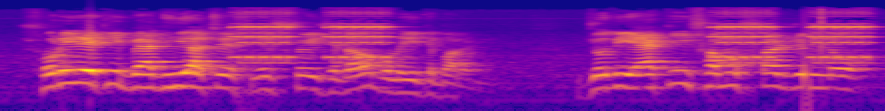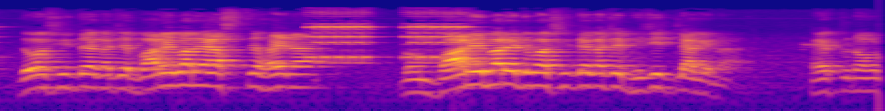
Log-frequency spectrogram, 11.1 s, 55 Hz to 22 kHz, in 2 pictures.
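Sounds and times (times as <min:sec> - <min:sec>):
man talking: 0:00.2 - 0:03.1, 0:03.7 - 0:11.0
telephone ringing: 0:01.5 - 0:02.6, 0:04.5 - 0:05.7, 0:07.5 - 0:08.6.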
